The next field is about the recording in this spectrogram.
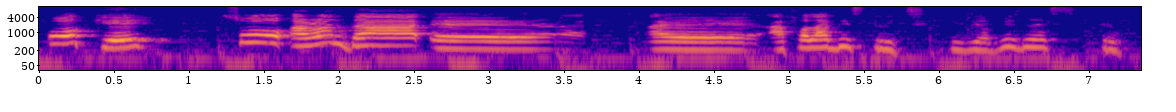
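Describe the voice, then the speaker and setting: A woman playing a sly wife in a comedy skit, calm and mocking. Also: sits high, slow, dull audio, soft background music. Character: sly wife who sold her husband's car.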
